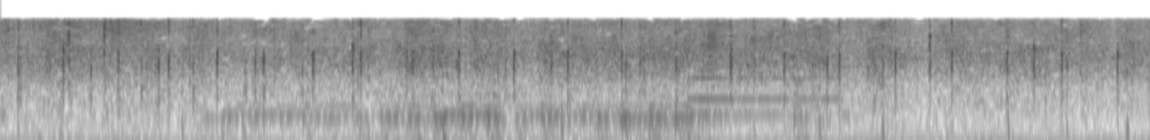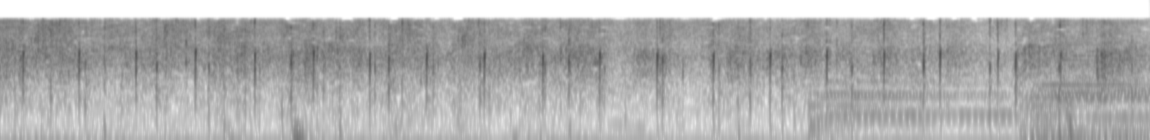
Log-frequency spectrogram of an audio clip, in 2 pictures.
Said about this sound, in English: That's a good old American applause accompanied by a Haitian drum beat.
